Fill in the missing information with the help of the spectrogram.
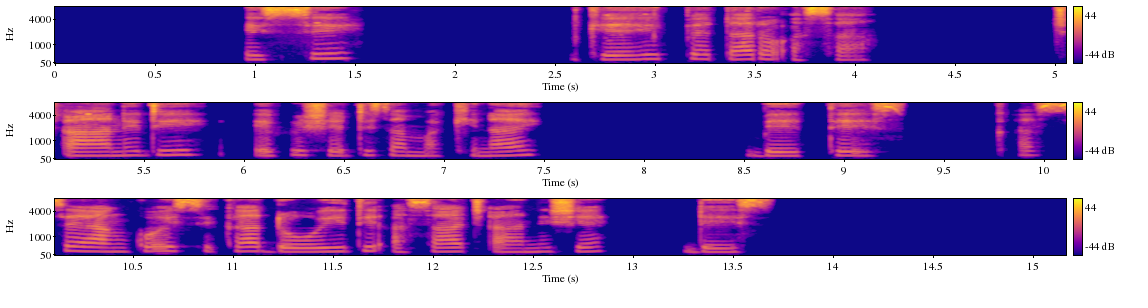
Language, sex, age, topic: Gamo, female, 25-35, government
